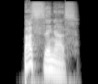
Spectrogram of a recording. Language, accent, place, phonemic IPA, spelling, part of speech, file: German, Germany, Berlin, /ˈbaszɛŋɐs/, Basssängers, noun, De-Basssängers.ogg
- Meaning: genitive singular of Basssänger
